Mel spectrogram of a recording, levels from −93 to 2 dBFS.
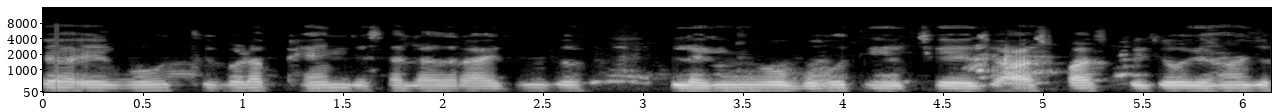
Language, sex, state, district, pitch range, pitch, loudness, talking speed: Hindi, male, Bihar, Jahanabad, 110-115 Hz, 115 Hz, -23 LUFS, 235 wpm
